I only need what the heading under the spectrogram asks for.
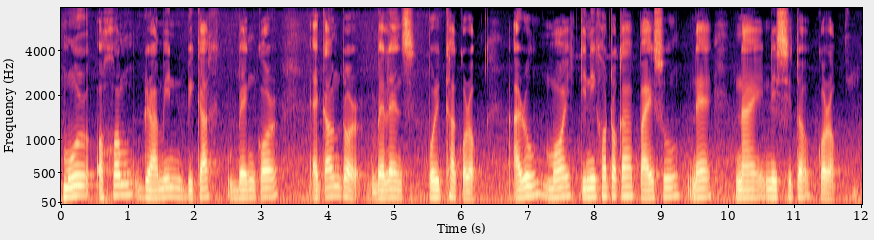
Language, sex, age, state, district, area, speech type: Assamese, male, 18-30, Assam, Jorhat, urban, read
